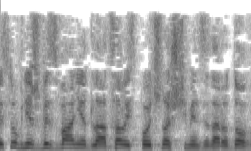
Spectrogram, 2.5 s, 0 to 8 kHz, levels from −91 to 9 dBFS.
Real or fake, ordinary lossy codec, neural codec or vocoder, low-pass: real; MP3, 32 kbps; none; 7.2 kHz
